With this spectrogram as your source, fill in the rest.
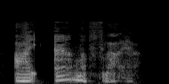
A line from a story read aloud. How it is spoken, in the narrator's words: Maris said quietly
